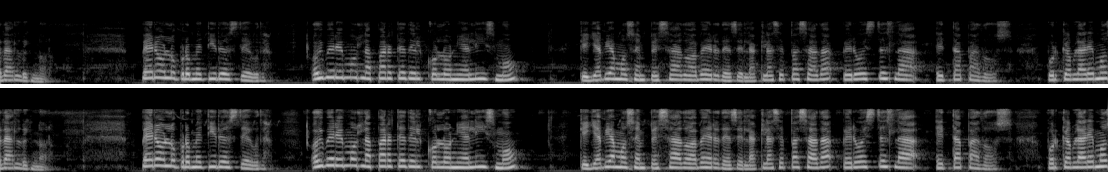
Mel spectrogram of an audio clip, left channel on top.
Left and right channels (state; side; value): normal; both; correlation 0.68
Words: lo ignoro. Pero lo prometido es deuda. Hoy veremos la parte del colonialismo que ya habíamos empezado a ver desde la clase pasada, pero esta es la etapa 2, porque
